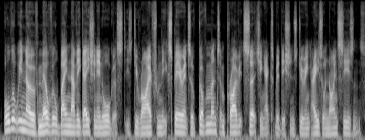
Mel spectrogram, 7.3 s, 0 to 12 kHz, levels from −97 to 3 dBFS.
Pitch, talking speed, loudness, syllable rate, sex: 120 Hz, 215 wpm, -19 LUFS, 6.6 syllables/s, male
